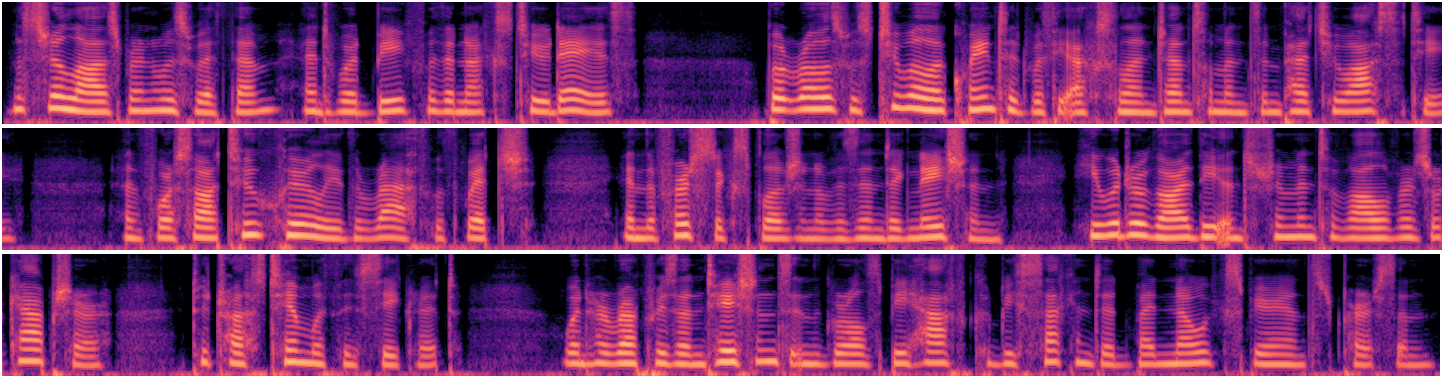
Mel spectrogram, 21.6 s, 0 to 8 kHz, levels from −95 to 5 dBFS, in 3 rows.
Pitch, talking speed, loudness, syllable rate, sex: 210 Hz, 185 wpm, -18 LUFS, 5.7 syllables/s, female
